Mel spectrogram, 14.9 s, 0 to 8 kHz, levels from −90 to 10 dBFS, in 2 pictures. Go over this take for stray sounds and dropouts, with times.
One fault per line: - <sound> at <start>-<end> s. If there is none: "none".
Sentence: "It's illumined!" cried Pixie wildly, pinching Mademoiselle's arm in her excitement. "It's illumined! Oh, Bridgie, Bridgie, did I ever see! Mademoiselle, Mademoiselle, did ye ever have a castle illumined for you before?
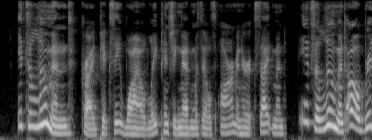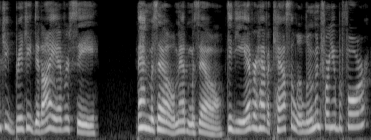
none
